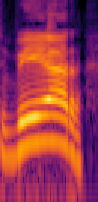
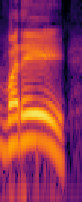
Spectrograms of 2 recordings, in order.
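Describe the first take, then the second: First: The word is said as one syllable, ware. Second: The word is said as two syllables, wa-re. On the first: The speaker calls it right. "It's वेयर" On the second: The speaker calls it wrong. "और it's not वरे"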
